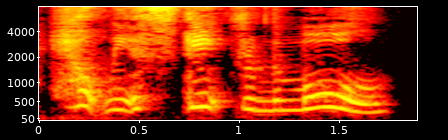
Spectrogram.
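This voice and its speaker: Woman voicing a high, pleading little girl. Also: normal speed, a little mellow, close to an everyday voice. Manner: imploring, emotional. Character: small pleading tearful girl, sweet and anxious.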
